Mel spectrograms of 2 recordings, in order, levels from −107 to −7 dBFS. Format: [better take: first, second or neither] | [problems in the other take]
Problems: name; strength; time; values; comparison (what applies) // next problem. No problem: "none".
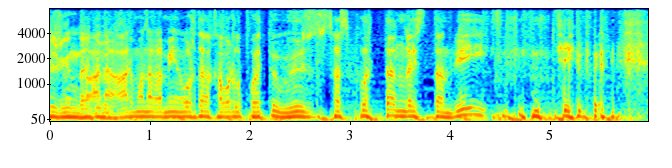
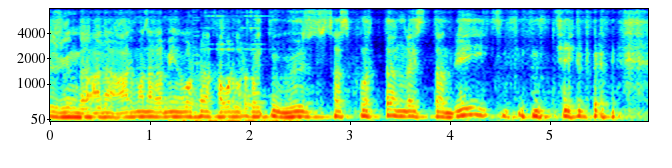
first | noise reduction (neural separator model SepFormer DNS4)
